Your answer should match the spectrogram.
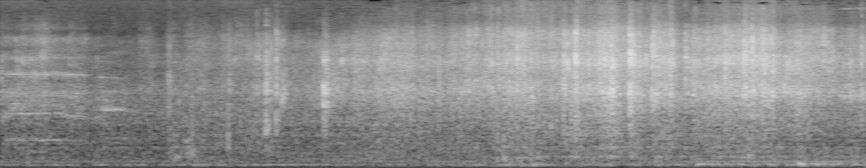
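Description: Burmese python hissing: a breathy hiss that builds from about halfway through and is loudest near the end.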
